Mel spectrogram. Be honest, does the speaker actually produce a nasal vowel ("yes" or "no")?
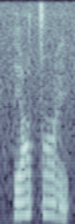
yes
